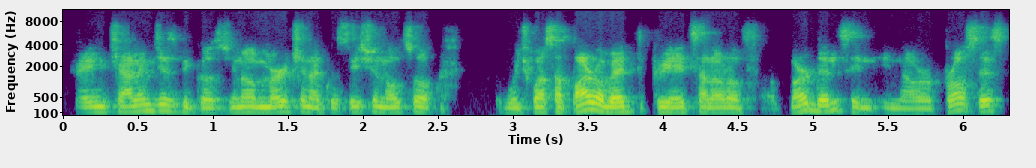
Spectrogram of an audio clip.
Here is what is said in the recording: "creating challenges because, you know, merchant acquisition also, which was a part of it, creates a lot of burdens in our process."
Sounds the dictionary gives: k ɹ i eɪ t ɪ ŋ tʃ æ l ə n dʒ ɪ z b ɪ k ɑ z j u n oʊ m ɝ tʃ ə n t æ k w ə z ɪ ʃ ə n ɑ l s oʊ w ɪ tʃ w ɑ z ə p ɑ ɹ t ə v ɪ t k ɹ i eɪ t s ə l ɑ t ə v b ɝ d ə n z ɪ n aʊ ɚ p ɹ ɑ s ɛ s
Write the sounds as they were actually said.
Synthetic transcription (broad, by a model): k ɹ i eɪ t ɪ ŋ tʃ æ l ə n dʒ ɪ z b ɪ k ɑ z j u n oʊ m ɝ tʃ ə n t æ k w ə s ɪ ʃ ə n ɑ l s oʊ w ɪ tʃ w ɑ s ə p ɑ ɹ t ə v ɪ t k ɹ i eɪ t s ə l ɑ t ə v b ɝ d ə n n ɪ n aʊ ɚ p ɹ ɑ s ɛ s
